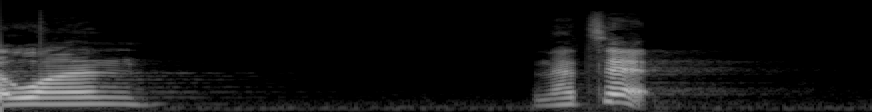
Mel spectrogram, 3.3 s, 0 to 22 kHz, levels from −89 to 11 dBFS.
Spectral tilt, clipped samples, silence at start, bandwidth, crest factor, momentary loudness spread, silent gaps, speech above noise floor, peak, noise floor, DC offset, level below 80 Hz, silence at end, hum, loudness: -4 dB/octave; under 0.1%; 0 s; 13.5 kHz; 22 dB; 22 LU; none; 49 dB; -6 dBFS; -72 dBFS; under 0.1%; -80 dBFS; 0.85 s; none; -24 LUFS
